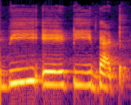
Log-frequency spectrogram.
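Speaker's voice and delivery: slow letter-by-letter बी ए टी, then बैट; drawn-out demo of spelling aloud. Shown as a demonstration. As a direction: spell out बी ए टी as separate names before बैट. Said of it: "इस तरह से नहीं बच्चों को reading सिखाने की".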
